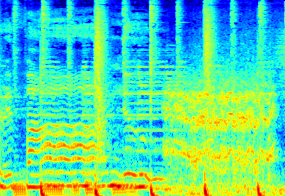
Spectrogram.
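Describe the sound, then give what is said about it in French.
A car's tires screech in a long, loud skid, a sound effect in a music piece foreshadowing an accident; the shrill squeal wavers in pitch while regular low thumps pulse underneath, with no crash heard at the end. “Le bruitage suivant laisse présager un accident.”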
